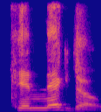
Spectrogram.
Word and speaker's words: kenegdo: Ksiv, it's spelled kenagdo, vikarinan kenegdo. Now those 2 words have very different meanings.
